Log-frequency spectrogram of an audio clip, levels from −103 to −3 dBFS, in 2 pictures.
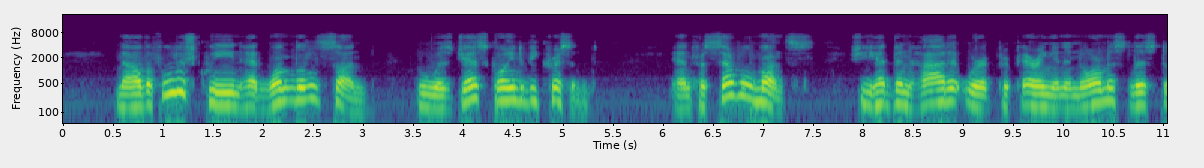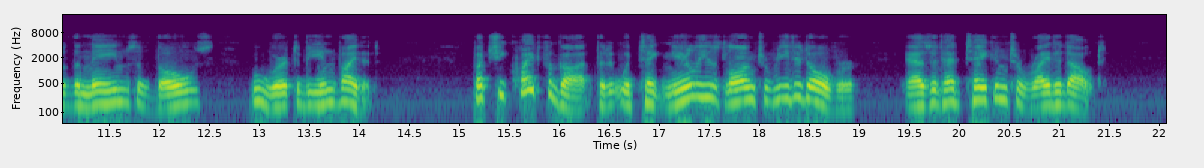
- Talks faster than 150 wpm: Yes, average, 170 wpm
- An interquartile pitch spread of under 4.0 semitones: No, wide, 5.5 semitones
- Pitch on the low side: No, medium, 160 Hz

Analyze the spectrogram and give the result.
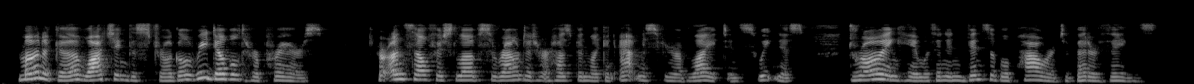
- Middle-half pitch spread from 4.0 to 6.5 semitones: No, average, 3.5 semitones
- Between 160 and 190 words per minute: No, average, 145 wpm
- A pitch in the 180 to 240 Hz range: Yes, medium, 185 Hz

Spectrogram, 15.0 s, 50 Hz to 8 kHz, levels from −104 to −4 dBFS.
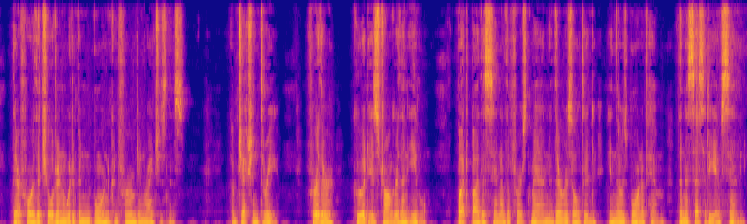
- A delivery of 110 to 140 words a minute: No, average, 150 wpm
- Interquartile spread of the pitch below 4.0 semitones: Yes, average, 2.7 semitones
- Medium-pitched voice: No, low, 110 Hz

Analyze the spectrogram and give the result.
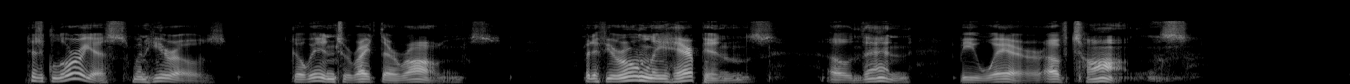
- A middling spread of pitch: No, wide, 5.9 semitones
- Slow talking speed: Yes, slow, 95 wpm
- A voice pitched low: Yes, low, 130 Hz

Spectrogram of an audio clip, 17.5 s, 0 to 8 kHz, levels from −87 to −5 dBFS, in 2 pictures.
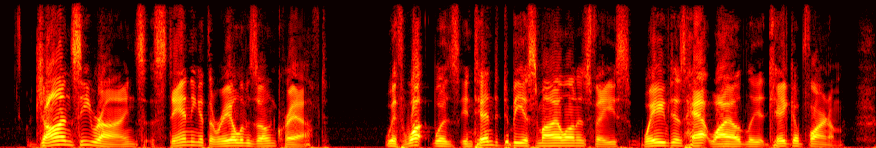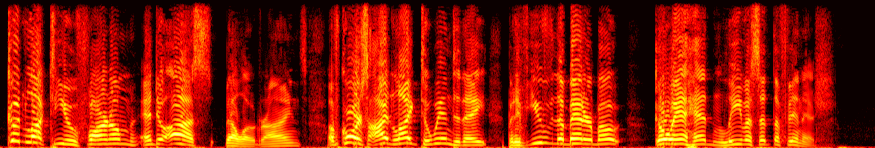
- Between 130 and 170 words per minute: No, average, 200 wpm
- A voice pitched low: No, medium, 180 Hz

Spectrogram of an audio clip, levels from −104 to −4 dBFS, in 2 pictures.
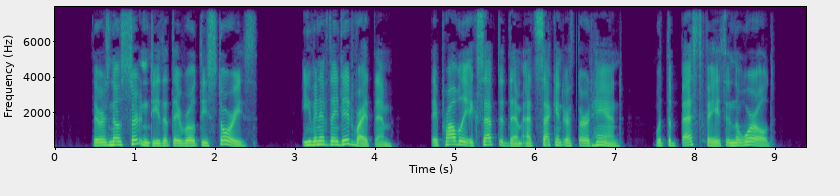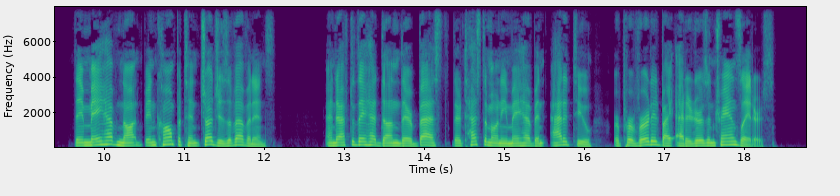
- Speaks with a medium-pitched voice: Yes, medium, 150 Hz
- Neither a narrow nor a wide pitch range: Yes, average, 4.4 semitones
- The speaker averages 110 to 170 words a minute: No, average, 190 wpm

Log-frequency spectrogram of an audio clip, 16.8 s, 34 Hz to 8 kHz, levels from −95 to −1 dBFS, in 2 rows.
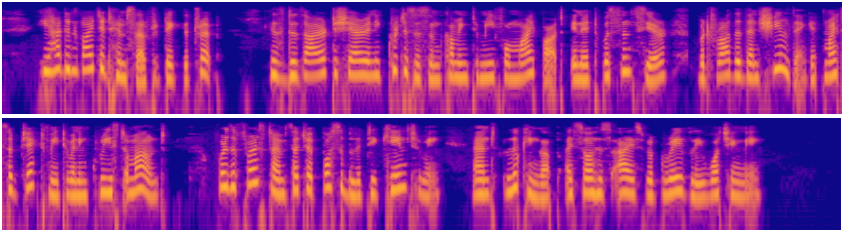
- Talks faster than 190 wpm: Yes, fast, 205 wpm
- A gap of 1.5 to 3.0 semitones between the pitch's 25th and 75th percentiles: No, average, 4.1 semitones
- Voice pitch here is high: Yes, high, 210 Hz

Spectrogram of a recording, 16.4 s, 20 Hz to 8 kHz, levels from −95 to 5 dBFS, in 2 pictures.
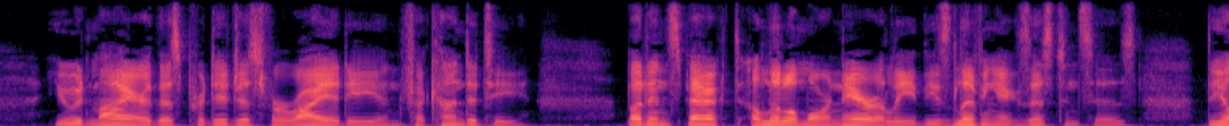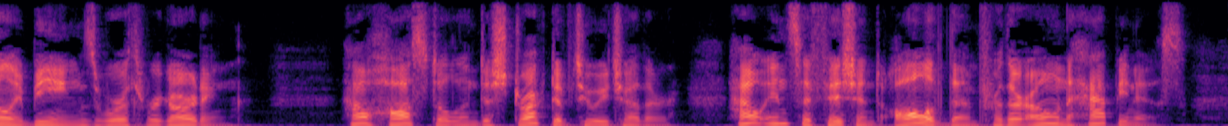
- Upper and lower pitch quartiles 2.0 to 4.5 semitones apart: No, wide, 5.5 semitones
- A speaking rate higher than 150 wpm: No, slow, 135 wpm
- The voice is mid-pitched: Yes, medium, 150 Hz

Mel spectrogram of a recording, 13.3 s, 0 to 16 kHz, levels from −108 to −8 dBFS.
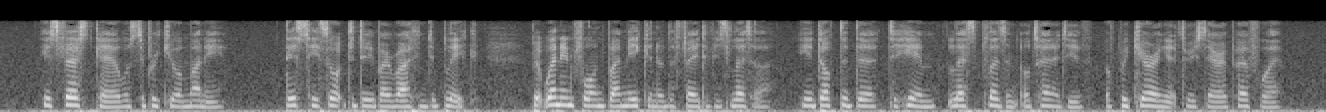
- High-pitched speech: Yes, high, 200 Hz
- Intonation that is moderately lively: No, narrow, 2.3 semitones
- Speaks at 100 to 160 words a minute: No, average, 185 wpm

